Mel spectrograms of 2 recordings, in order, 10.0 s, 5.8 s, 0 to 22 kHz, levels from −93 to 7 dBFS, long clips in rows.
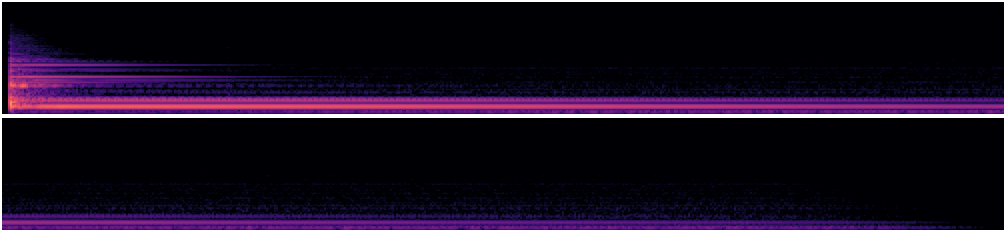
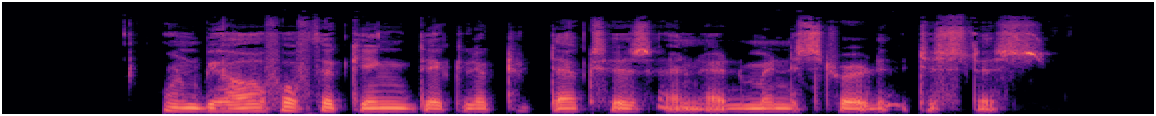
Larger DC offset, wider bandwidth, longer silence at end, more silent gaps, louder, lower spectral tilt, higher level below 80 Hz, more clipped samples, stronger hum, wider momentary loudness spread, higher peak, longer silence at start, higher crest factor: neither; second, 3.5 kHz vs 13.5 kHz; first, 3.85 s vs 0.55 s; second, none vs 2.70-2.74 s; second, -34 LUFS vs -24 LUFS; first, -8.5 dB/octave vs -4 dB/octave; second, -78 dBFS vs -70 dBFS; neither; neither; first, 25 LU vs 6 LU; about the same, -8 dBFS vs -6 dBFS; second, 0.05 s vs 0.8 s; first, 30 dB vs 18 dB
